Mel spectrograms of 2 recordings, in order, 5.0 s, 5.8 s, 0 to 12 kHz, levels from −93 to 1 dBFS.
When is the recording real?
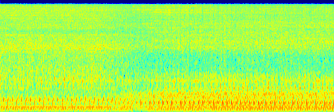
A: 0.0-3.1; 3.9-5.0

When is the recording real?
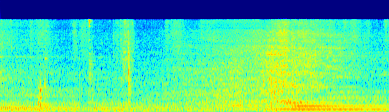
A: 0.0-3.2; 3.9-5.8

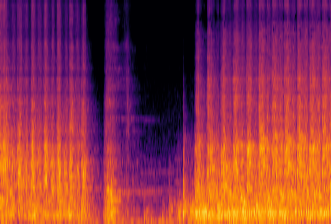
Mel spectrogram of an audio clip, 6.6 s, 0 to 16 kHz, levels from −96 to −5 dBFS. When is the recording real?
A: 2.9-4.6; 5.2-6.6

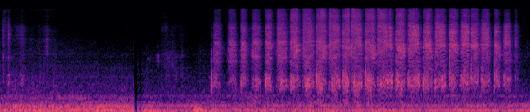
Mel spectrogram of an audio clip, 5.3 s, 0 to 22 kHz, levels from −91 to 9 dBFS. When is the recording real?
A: 3.9-4.7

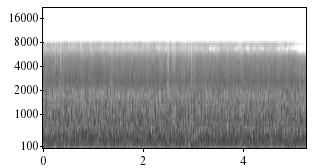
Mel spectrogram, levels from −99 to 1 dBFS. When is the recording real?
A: none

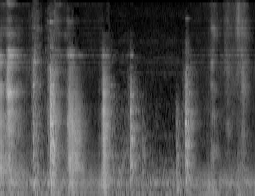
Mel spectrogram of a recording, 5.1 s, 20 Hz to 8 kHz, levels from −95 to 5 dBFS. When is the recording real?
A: 0.6-1.1; 2.2-3.8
